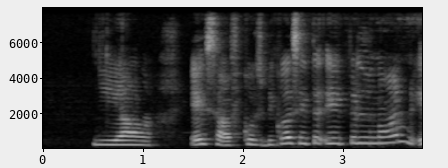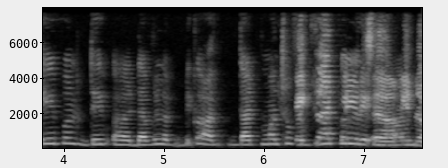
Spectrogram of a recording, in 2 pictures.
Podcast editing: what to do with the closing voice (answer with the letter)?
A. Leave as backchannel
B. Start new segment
B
